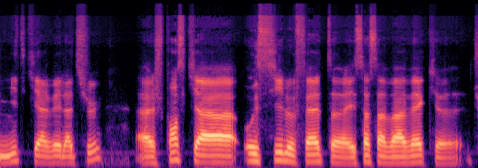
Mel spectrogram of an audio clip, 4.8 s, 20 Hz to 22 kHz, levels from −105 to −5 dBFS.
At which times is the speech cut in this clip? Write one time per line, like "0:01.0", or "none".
none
